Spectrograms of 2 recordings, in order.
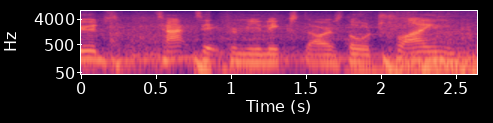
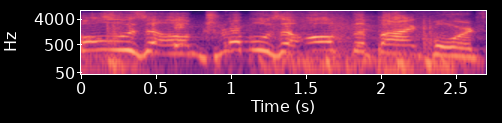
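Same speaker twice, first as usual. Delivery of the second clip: very high, very loud, excited Scottish roar. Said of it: "when [name] goes full Scottish".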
